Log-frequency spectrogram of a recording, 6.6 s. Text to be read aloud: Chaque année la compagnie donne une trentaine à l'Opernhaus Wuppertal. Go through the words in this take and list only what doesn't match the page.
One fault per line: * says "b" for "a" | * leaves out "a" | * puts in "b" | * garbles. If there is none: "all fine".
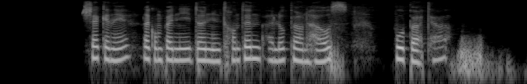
all fine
